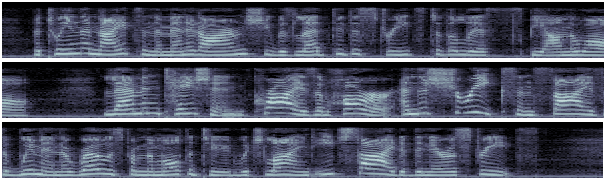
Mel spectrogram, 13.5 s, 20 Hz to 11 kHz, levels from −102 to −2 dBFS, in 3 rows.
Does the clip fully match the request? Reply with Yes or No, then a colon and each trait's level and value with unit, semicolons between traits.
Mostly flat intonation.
No: average, 4.6 semitones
